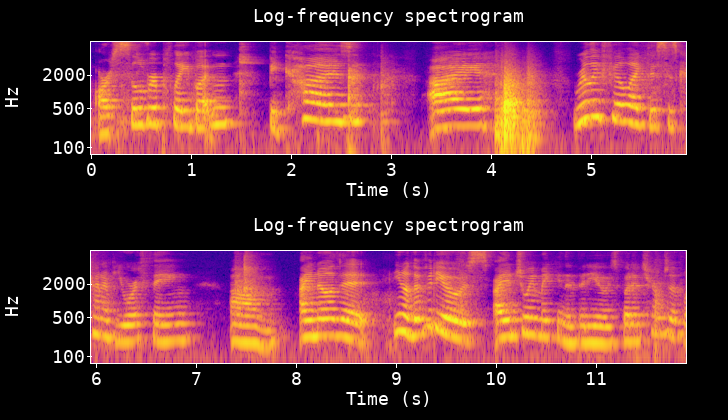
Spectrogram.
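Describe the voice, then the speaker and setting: A young woman in her late twenties talks in a loose, rambling way, filling her pauses with ums. She hosts her own channel from a room at home. Her voice sits at an ordinary middle pitch, and the room gives it a noticeable echo. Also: slight background noise. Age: late 20s. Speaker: channel host. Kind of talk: casual live-stream chat. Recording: echoey room.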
